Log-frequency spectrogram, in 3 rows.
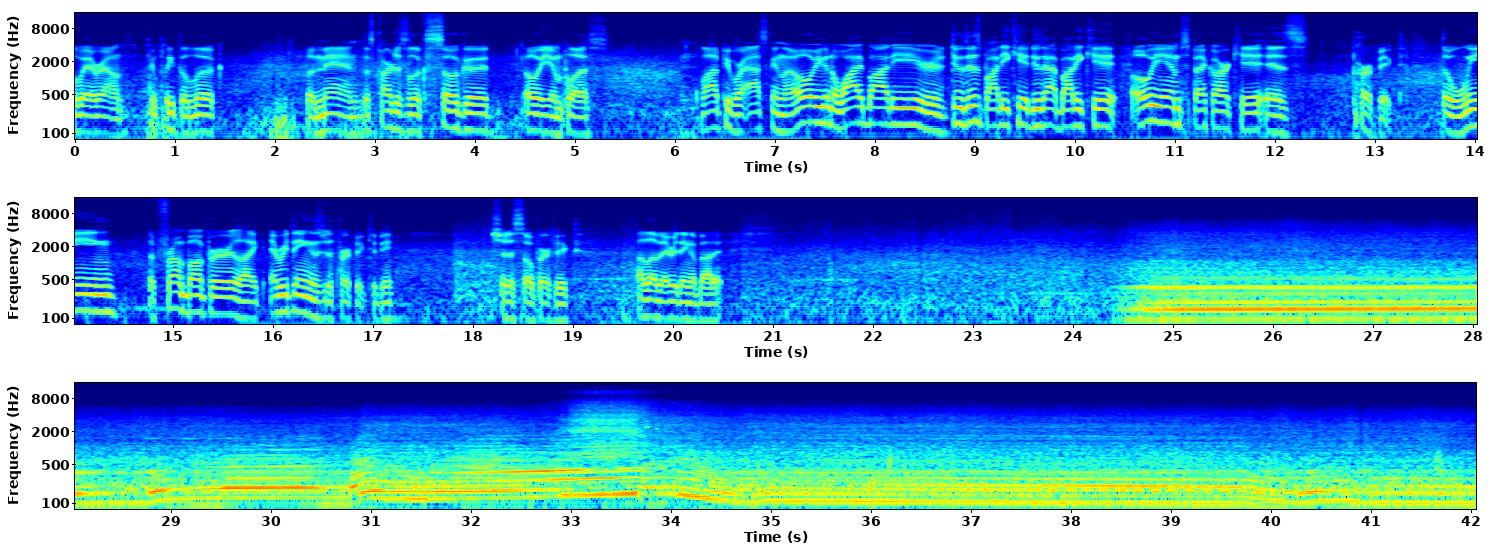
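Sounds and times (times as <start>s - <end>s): car engine accelerating hard: 21.0s - 42.0s.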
